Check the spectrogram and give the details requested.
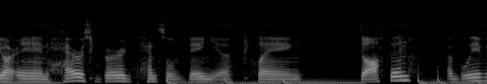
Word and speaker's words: Dauphin: in Harrisburg Pennsylvania playing dolphin I believe it's pronounced it looks similar to like dolphin without the L but Dolphin Highlands Golf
